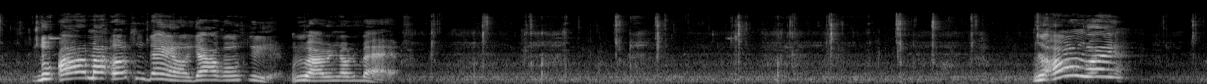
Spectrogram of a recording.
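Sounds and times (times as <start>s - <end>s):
man chewing with mouth closed: 0.0s - 0.4s, 4.0s - 10.2s, 11.4s - 12.0s.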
